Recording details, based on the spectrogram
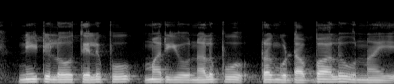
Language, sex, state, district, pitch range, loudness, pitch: Telugu, male, Telangana, Hyderabad, 110-120 Hz, -15 LUFS, 115 Hz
